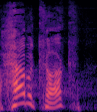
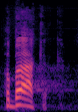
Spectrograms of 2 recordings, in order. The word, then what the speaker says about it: Habakkuk: Uh, some people will pronounce it uh, uh Habakkuk, and then some people will pronounce it Habakkuk.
